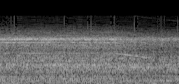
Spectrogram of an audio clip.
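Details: Mercedes-Benz 3340 truck diesel: steady piercing high whistle over the engine rumble without wavering, from a failing turbocharger.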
